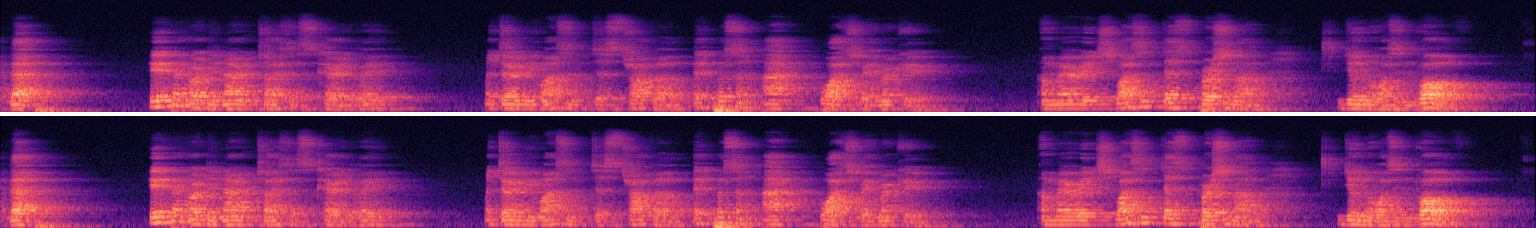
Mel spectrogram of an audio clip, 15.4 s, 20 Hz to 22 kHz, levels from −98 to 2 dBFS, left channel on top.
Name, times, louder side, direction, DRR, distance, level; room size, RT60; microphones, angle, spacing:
voice 1, 0.1-0.4 1.5-3.8 4.9-7.8 8.2-9.3 10.4-12.9 13.4-14.5, equal, 70° right, -5 dB, 2.8 m, -22 dB
17.0 x 12.5 x 3.3 m, 1.2 s
head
